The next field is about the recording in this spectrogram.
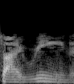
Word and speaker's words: Cyrene: Many commentators have asserted that this Simon was some sort of brown Arab or even a Negro simply because he was from Cyrene or Cyrene, it's often pronounced. It's spelled C-Y-R-E-N-E, which was a district in Africa.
